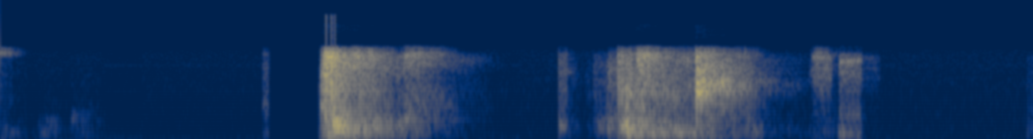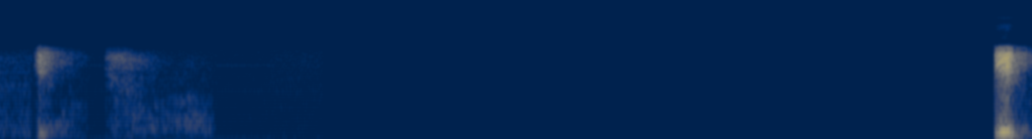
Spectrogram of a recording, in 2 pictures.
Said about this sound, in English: All right. I'll shut the doors down there. I'll be right back.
